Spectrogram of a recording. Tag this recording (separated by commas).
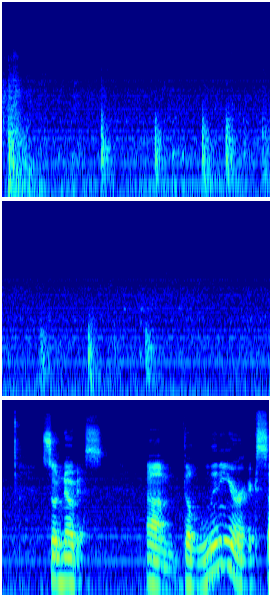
Speech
